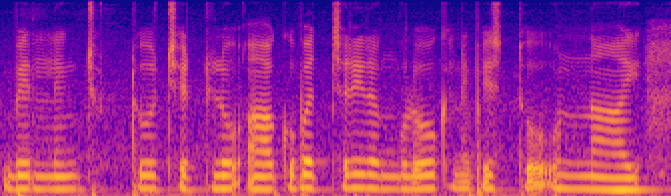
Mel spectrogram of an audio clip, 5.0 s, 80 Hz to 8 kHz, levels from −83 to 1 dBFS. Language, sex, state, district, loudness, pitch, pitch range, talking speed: Telugu, female, Telangana, Hyderabad, -17 LUFS, 190 Hz, 180-195 Hz, 85 wpm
